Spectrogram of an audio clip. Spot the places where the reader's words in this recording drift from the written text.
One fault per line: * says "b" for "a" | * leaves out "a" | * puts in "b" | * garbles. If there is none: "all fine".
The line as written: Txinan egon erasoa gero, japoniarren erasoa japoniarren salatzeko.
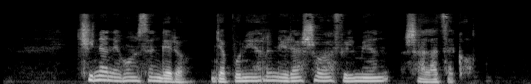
* says "zen" for "erasoa"
* says "filmean" for "japoniarren"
